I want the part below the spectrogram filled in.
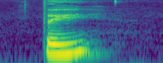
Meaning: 1. you (second person singular) 2. inflection of ten: animate masculine accusative plural 3. inflection of ten: inanimate masculine nominative/accusative plural
- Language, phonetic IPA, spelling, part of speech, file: Czech, [ˈtɪ], ty, pronoun, Cs-ty.ogg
